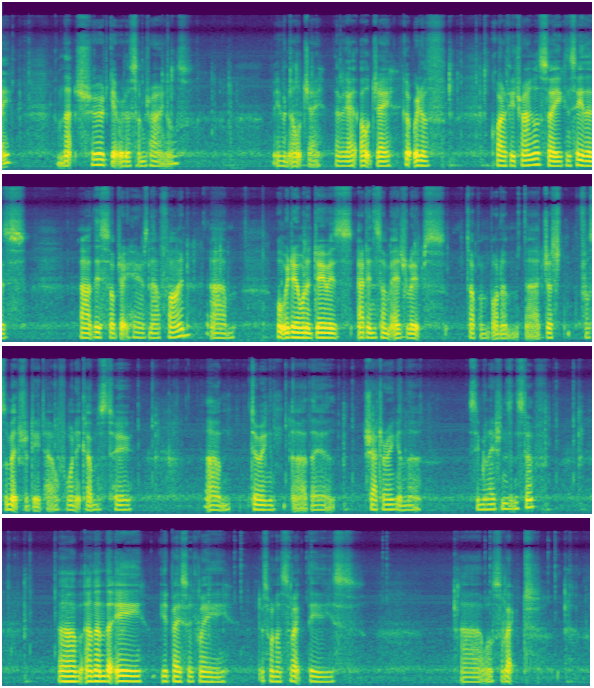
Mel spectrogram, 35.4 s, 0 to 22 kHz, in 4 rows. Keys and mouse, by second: 0.3 middle click, 3.4 alt+j, 7.2-9.4 middle drag, 10.9-13.0 middle drag, 11.5 a, 13.3 ctrl+r, 14.4 click, 14.6 a, 15.0 ctrl+r, 15.2 click, 16.6-18.3 drag, 16.9 a, 25.0 middle click, 29.1 click, 29.9-33.1 right drag.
